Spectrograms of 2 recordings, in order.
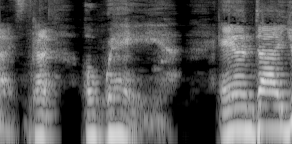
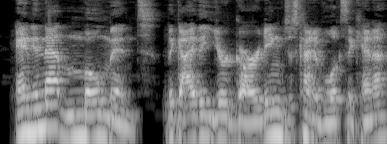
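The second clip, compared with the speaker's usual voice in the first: usual speaking voice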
